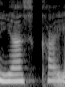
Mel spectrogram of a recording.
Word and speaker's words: 위안스카이: 군대를 빼는데 싹싹 긁어모아서 군대를 뺐는데 그 조선에 주둔하고 있던 위안스카이, 여러분 위안스카이가 발음은 위안스카이, 한자로는 뭐라고 했어요? 원세계, 동그라미 세계, 원세계가 이제 우리 이모군란 진압하러 3,000명 데리고 왔었거든요.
